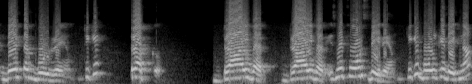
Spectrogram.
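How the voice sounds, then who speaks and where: A young woman teaching a grammar lesson to schoolchildren, patiently explaining step by step and repeating words slowly. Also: high voice, rough recording. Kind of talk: Hindi grammar lesson for children.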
